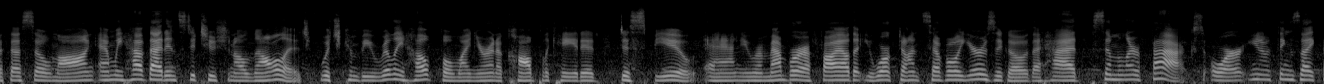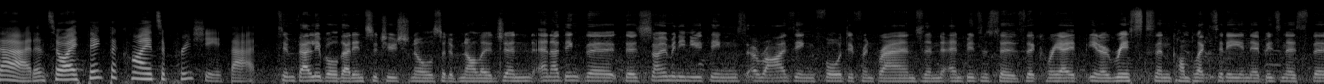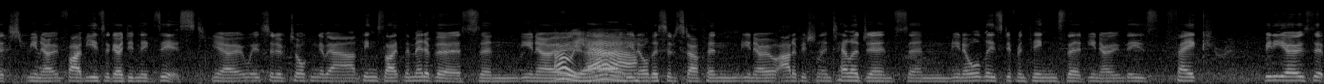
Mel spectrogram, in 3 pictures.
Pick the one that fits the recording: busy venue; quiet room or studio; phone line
busy venue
